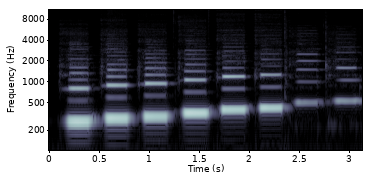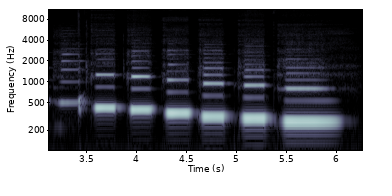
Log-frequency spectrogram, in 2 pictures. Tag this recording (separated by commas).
Wind instrument, Musical instrument, Music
